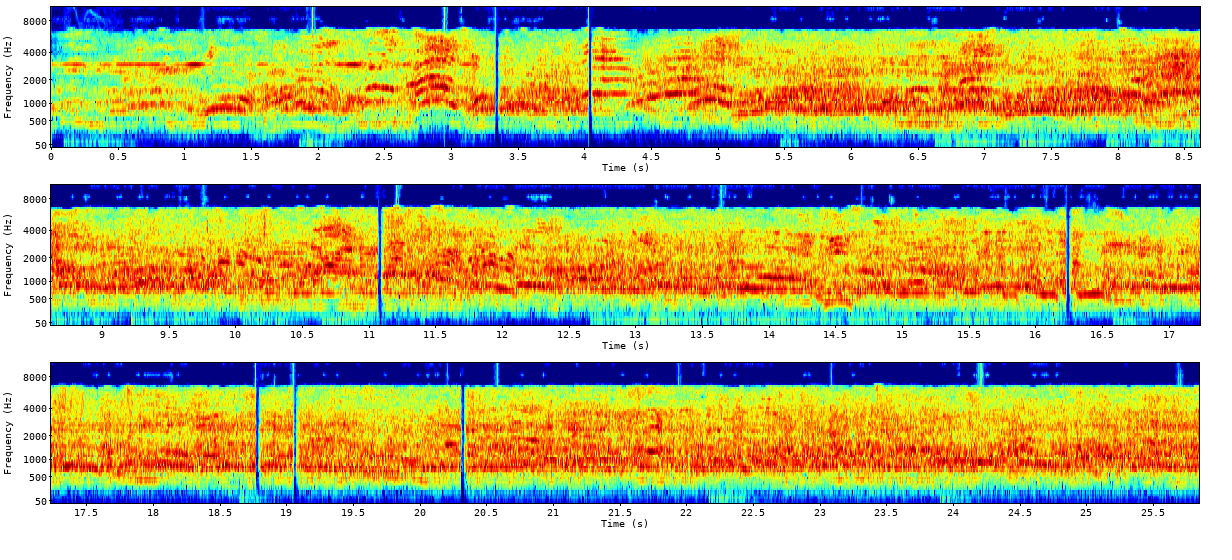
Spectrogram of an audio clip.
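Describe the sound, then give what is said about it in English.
A large, angry crowd shouts and yells continuously as people walk in through doors, many voices overlapping into a loud, agitated roar that stays dense for the whole stretch, with occasional louder individual cries rising above it. “Bunch of people shouting. They're shouting, yeah.”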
